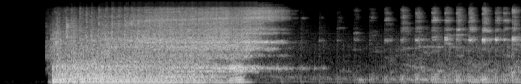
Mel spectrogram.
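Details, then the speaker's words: Ryobi chainsaw after carb rebuild and new spark plug, started on full choke: brief high rev then low steady putter of even pops; clean stable idle. "Okay, she's idling nice and low."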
